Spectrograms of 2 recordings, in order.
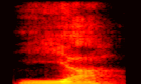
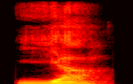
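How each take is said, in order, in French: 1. Elle est condensée en une seule syllabe courte. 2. Elle est condensée en une seule syllabe courte.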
